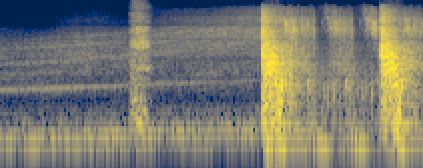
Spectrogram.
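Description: Two loud gunshots about a second apart, the first a little past halfway and the second near the end, each with a rough fading tail, over a thin tone that slowly rises in pitch.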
